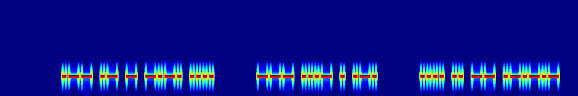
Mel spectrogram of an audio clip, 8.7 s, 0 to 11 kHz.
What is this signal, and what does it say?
Morse code, heard as a keyed tone, about 25 wpm, 700 Hz. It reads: WATCH OVER HIM.
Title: 2x Word-Spacing - Sentences from Top 300 Words - 25wpm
